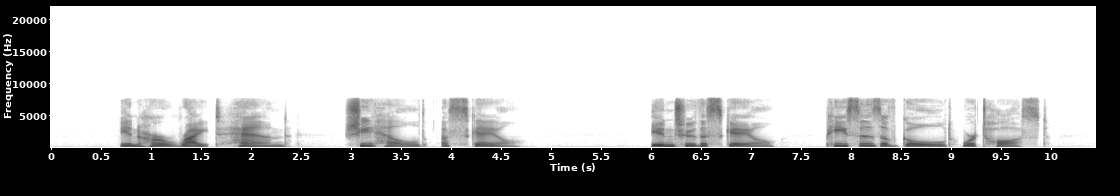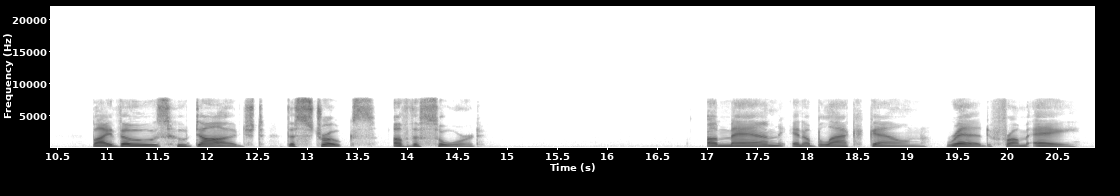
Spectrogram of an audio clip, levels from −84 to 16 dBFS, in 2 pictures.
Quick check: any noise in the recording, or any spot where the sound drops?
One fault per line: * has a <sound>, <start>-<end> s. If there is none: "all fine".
all fine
